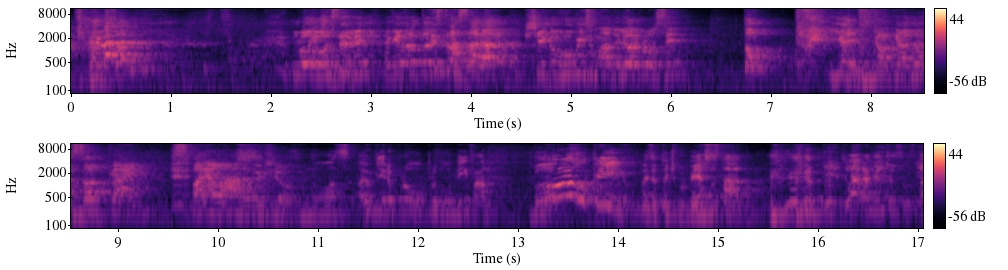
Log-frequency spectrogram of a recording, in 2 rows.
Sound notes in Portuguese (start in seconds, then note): 0.0 Risadas; 7.9 Puff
